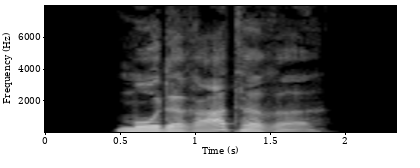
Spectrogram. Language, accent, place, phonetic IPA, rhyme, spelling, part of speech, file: German, Germany, Berlin, [modeˈʁaːtəʁə], -aːtəʁə, moderatere, adjective, De-moderatere.ogg
- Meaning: inflection of moderat: 1. strong/mixed nominative/accusative feminine singular comparative degree 2. strong nominative/accusative plural comparative degree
